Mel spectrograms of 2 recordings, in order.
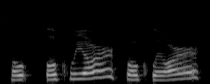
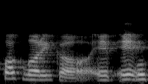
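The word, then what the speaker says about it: folklórico: Is it called a folklore? Is that it's called folklorico. Which is like it's like Spanish for like folk dancing. Oh, beautiful.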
